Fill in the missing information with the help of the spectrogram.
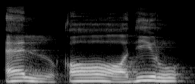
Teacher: কফের পরে আলিফ হরফটি এসেছে, তাহলে আলিফ হরফটিকে মোটা করে পড়তে হবে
